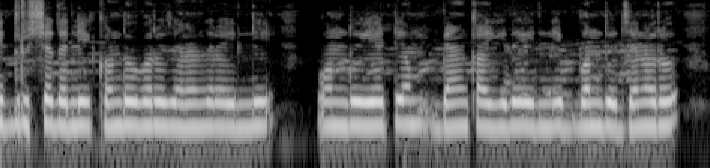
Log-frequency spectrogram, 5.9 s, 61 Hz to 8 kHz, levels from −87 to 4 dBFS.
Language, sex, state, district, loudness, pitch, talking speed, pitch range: Kannada, female, Karnataka, Raichur, -19 LUFS, 205 Hz, 140 wpm, 200-210 Hz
